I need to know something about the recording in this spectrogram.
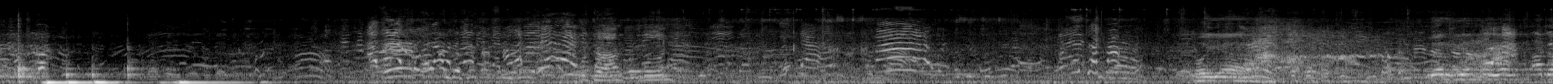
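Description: Several young children chatter, shout and laugh close by outdoors.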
